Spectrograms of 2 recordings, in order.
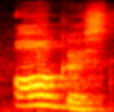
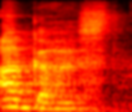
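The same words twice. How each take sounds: First: The word has an English pronunciation. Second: The word has an Urdu pronunciation. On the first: "it's okay to say it in an English pronunciation" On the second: "in Urdu, actually the pronunciation is a bit different"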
